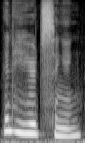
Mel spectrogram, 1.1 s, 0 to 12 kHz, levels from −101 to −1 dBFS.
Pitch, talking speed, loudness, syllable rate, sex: 225 Hz, 225 wpm, -15 LUFS, 4.9 syllables/s, female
